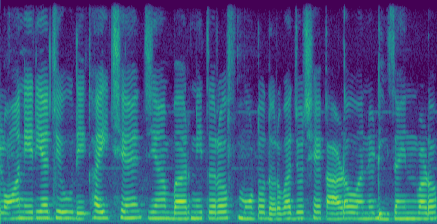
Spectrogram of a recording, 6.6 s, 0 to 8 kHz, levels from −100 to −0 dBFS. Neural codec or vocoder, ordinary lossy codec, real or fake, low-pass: none; none; real; none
